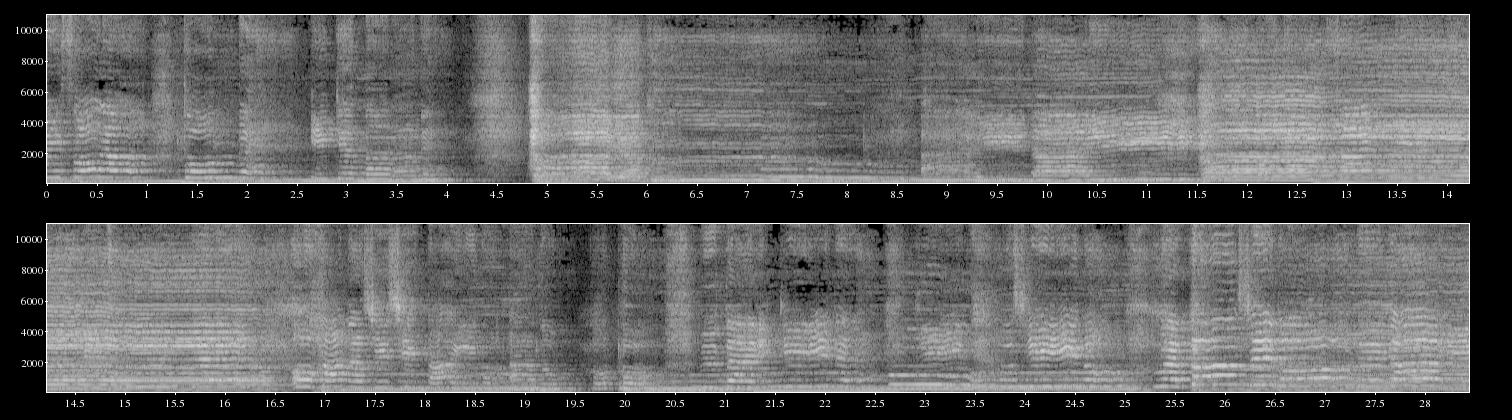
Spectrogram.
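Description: A five-voice a cappella group of women and men singing a song in harmony through microphones, with a low sustained bass part under the chords. The singing drops away briefly about four seconds in, then carries on.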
